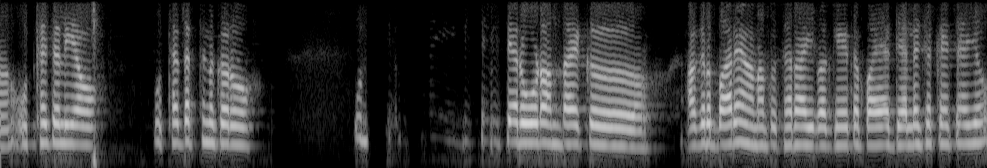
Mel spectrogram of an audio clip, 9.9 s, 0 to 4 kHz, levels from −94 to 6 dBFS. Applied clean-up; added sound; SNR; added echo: neural mask model DeepFilterNet 3.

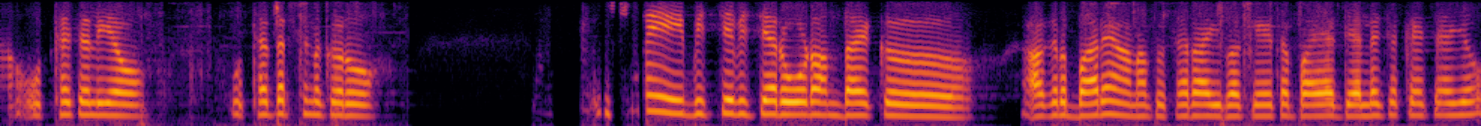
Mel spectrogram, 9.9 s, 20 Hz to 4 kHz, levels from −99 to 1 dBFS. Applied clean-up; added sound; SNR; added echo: neural separator model SepFormer WHAM!.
